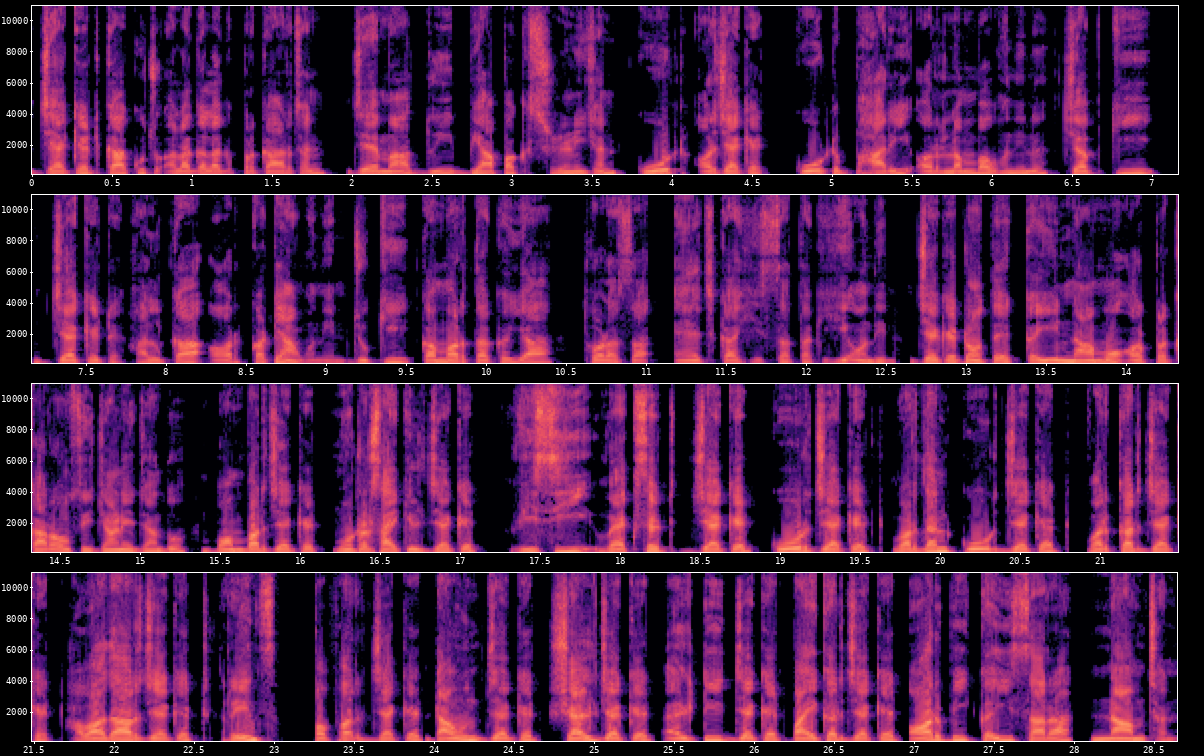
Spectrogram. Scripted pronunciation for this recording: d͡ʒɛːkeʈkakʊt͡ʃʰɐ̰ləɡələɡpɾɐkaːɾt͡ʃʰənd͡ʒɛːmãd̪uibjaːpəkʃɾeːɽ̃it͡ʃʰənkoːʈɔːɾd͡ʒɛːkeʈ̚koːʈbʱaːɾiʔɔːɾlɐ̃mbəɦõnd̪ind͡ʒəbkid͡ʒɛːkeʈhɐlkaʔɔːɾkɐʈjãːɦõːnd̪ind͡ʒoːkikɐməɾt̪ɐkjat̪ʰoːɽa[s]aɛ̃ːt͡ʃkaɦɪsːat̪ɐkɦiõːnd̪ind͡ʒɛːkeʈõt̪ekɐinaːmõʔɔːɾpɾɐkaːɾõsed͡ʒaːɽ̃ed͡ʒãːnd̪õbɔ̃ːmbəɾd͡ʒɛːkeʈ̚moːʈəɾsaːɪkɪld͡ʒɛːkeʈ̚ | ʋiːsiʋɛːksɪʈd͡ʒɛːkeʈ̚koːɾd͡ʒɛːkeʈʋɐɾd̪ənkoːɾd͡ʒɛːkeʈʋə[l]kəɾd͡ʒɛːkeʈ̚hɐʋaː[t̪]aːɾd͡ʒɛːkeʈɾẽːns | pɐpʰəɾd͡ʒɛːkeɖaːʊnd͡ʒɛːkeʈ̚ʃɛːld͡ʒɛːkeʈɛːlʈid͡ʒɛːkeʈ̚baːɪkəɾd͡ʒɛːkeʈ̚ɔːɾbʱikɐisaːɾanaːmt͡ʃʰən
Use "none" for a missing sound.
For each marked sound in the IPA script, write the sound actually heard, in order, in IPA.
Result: s, ɾ, d̪

